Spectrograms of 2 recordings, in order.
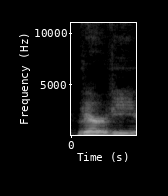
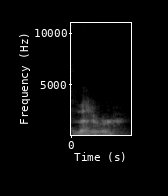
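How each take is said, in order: First: Some letters are silent, in a French way. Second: Every letter is sounded, in an English way.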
